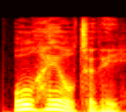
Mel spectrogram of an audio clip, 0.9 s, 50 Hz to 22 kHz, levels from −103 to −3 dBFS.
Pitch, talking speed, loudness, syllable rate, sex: 125 Hz, 255 wpm, -14 LUFS, 5.2 syllables/s, male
